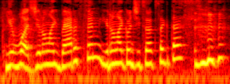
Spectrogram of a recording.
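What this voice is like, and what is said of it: Put-on Boston accent. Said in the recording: “I can do a really good Boston accent”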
